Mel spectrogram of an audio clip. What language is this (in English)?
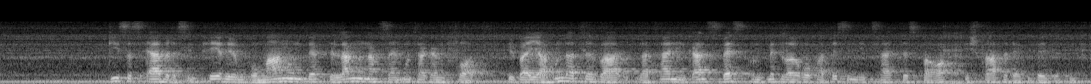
German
